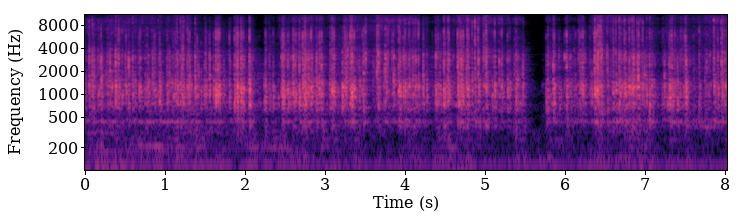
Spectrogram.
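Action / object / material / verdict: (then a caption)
tap / plastic computer keyboard / plastic / none. Fingertips tap and type quickly across the keys of a full-size plastic gaming keyboard held tilted, making a dense stream of short, crisp plastic clicks centered in the midrange with a bright top and almost no low end. The clattering runs steadily with only a brief pause just past the midpoint before resuming.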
